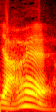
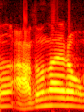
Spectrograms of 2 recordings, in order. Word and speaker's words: YHWH: 자, YHWH는 야훼 혹은 아도나이라고 발음하는데요.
